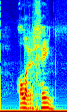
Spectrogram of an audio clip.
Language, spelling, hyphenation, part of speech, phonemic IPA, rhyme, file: Dutch, allergeen, al‧ler‧geen, noun, /ɑlɛrˈɣeːn/, -eːn, Nl-allergeen.ogg
- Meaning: allergen (substance provoking allergic reactions)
